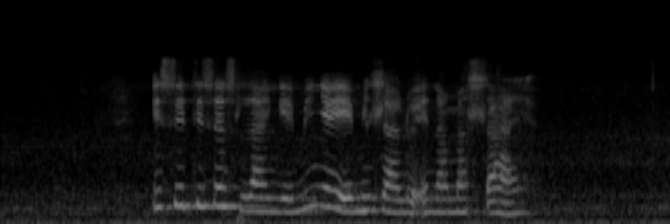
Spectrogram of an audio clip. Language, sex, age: South Ndebele, female, 22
